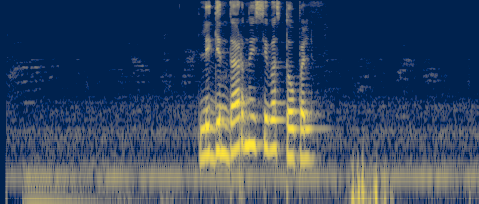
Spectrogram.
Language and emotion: Russian, neutral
